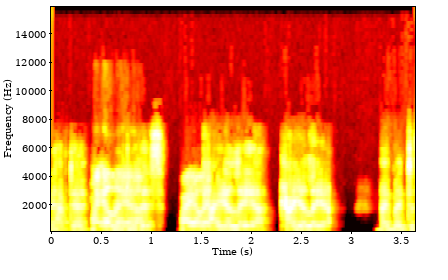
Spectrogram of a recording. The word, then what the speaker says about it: Kay'aleya: I always say your name wrong. Say it for me. I'm going to have to redo this. Kay'aleya.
